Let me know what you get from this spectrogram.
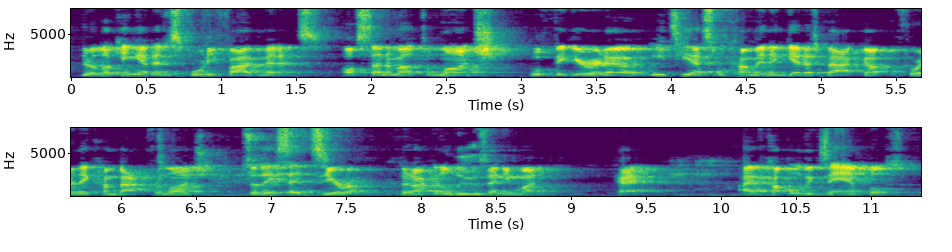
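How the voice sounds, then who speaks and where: A man's voice: mid-range voice, quick pace, a bit bright, far from the mic. A man with a Canadian accent giving a conversational, jokey live sales presentation to an audience, often tagging points with "okay?". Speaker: business development executive presenting. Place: event room with a live audience. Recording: echoey room.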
